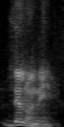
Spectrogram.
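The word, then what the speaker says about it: Delaunay: derive this delineate variables in case you are wondering how to say this guy's name i was wondering that too so i asked the french friend of mine to which she replied so there you go dylan angulation variables are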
